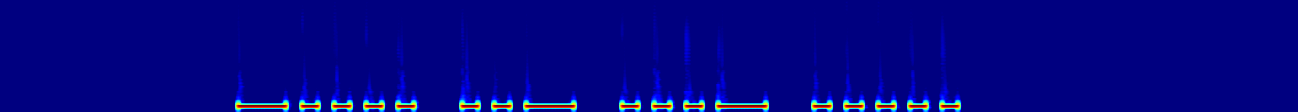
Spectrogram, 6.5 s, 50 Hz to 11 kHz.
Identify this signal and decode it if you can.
Morse code, heard as a keyed tone, about 15 wpm, 700 Hz. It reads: 6UV5
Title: Four Challenging Letter-Number Combinations 15wpm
